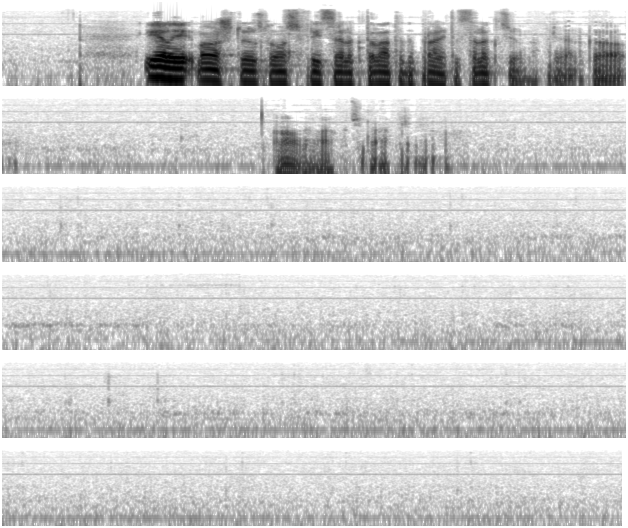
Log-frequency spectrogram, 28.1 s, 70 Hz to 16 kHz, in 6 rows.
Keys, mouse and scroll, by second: 2.2 click, 3.4-3.8 scroll down 1, 3.8-5.1 scroll up 1, 6.3 click, 7.6 click, 10.1 click, 10.9-12.4 drag, 13.0 click, 13.8-16.6 drag, 17.1-19.0 drag, 21.1 click, 23.7 click, 24.4 click.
